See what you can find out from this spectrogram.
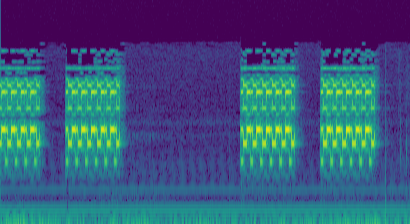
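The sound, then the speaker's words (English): A standard cell phone ringtone rings for an incoming call in two double bursts, each pair of short warbling electronic trills separated by a pause. It sounds clear over a faint low hum, with no talking. “If you were to call my cell phone number, I would hear a pretty standard sounding ring.”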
